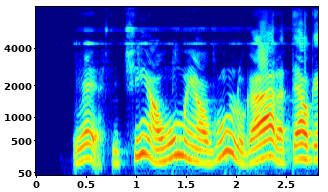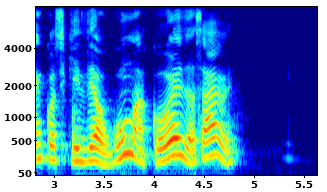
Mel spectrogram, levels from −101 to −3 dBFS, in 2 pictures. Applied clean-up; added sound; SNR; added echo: neural mask model DeepFilterNet 3.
